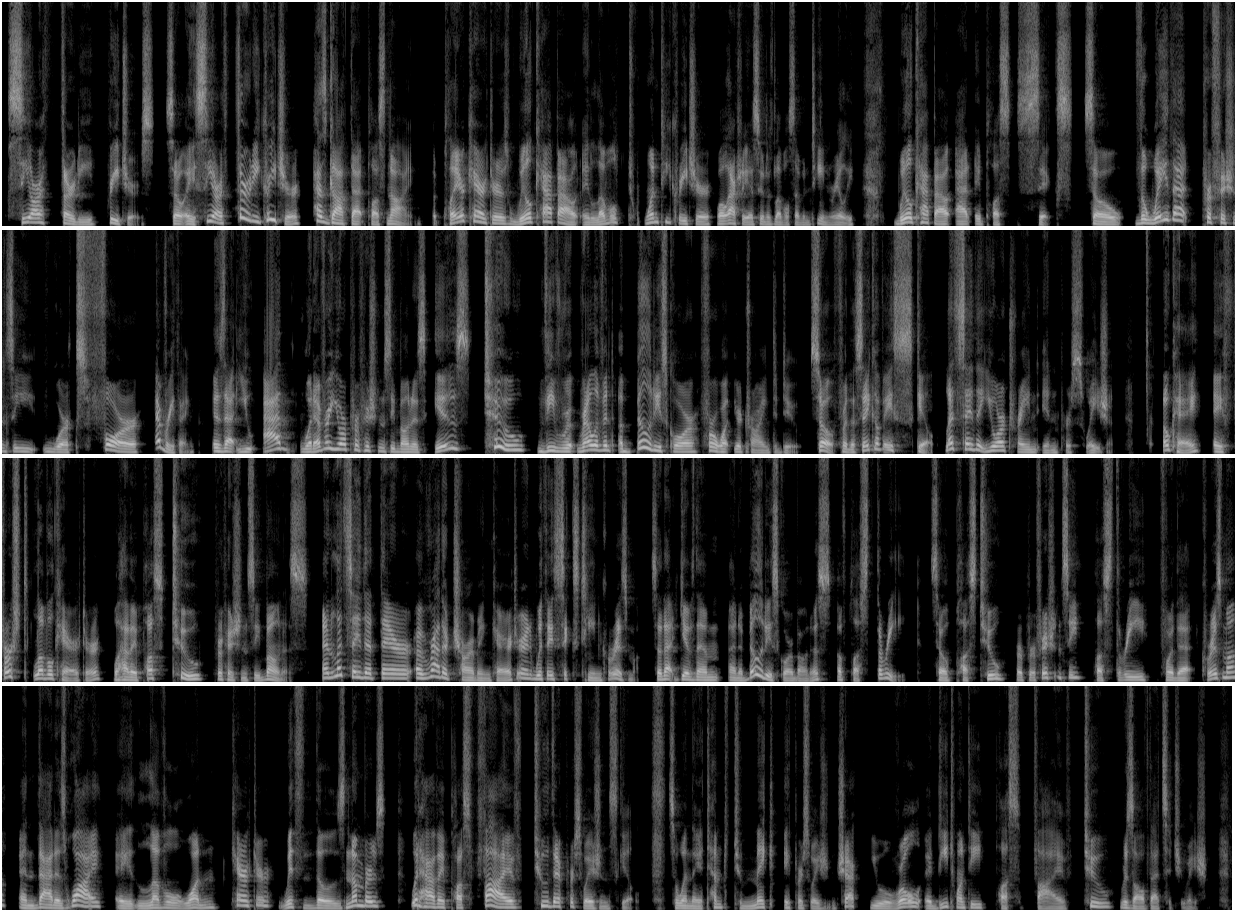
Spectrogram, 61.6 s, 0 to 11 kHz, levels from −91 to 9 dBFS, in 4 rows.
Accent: American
